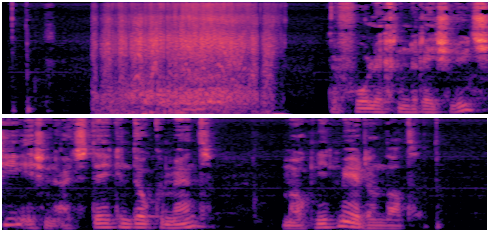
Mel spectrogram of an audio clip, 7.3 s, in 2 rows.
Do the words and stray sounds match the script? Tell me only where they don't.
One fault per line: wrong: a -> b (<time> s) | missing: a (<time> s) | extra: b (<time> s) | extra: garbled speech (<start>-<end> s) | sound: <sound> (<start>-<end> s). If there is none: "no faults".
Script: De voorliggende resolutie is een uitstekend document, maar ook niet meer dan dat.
sound: squeak (0.7-2.2 s)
